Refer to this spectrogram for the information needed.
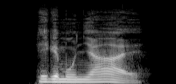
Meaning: hegemonic
- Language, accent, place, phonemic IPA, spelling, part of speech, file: German, Germany, Berlin, /heɡemoˈni̯aːl/, hegemonial, adjective, De-hegemonial.ogg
